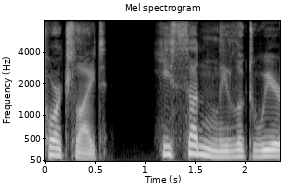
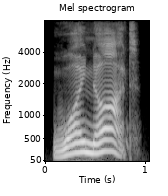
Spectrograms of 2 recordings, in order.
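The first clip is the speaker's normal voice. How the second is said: higher, louder demand; demanding boy; 7 semitones higher, 4 dB louder than usual. A narrator's reading. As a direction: snap the question as a kid. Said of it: "I demanded".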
